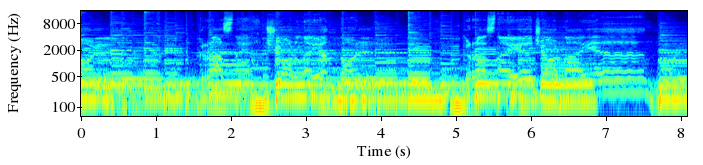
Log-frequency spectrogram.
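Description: Steel-string acoustic guitar strummed under a man's voice singing long, wavering held notes. Near the end a last strum is struck and its chord rings on.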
